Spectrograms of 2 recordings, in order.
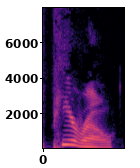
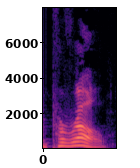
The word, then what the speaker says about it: Pirro: First of all, she's not related to Ross Perot. Her name is Pirot. You're calling her Perot.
